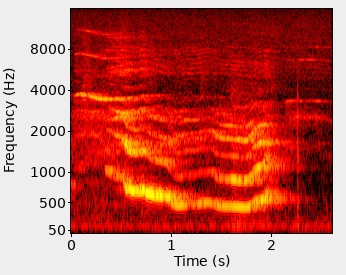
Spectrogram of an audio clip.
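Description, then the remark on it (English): A dog lets out a single drawn-out howl that slides down in pitch and then rises again into a whiny, whimpering tone, close and clear with no talking. “This episode was recorded at his house, and their sweet dog named Gray is prominent at the very beginning of the episode, and I didn't feel like cutting it out because I like dogs.”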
